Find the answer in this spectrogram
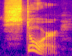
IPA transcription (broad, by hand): stɔːɹ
